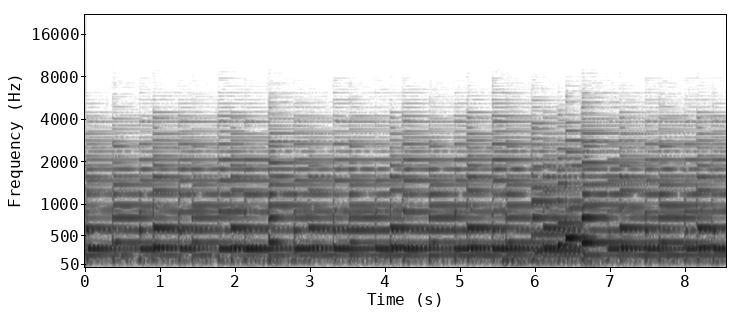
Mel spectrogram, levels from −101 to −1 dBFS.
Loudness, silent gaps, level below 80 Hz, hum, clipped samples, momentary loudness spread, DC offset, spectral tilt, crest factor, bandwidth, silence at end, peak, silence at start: -18 LUFS; none; -54 dBFS; none; under 0.1%; 6 LU; under 0.1%; -10 dB/octave; 14 dB; 4.7 kHz; 0 s; -2 dBFS; 0 s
